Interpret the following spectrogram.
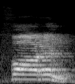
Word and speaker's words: foreign: letter g is silent foreign f o r e i g n here the letter g is silent Talk t a l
